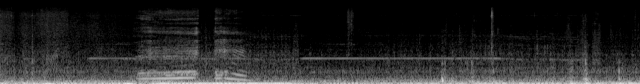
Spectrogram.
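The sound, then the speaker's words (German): A car engine rumbles, interrupted by a brief harsh grinding whine as the gearbox fails to catch first gear because the car is going too fast, then the steady engine drone continues. “Krieg gar keinen Gang rein.”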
